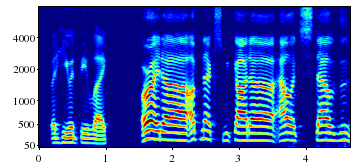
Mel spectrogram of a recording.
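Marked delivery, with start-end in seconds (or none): 1.5-4.7 put-on very confident, loud New York accent. Recalling the sound guy who couldn't read: imitating John's confident New York voice. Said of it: "just a very confident New York guy".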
